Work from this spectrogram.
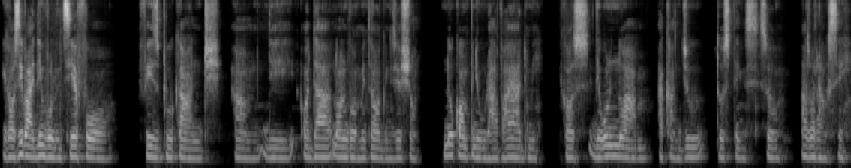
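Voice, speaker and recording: A man's voice: mid-range voice, level tone, normal speed, a little mellow. A young Nigerian man, a native Igbo speaker with a Nigerian accent, answering interview questions earnestly and often repeating words as he thinks. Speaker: guest translator.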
